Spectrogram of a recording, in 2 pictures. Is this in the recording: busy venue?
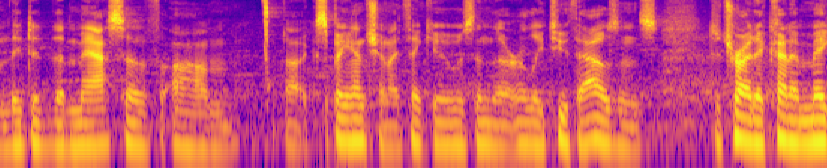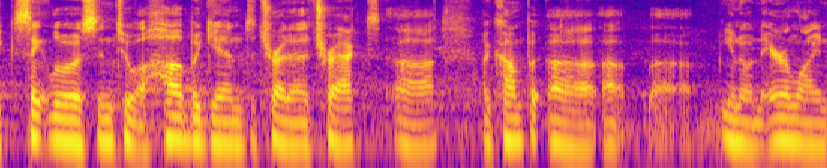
yes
